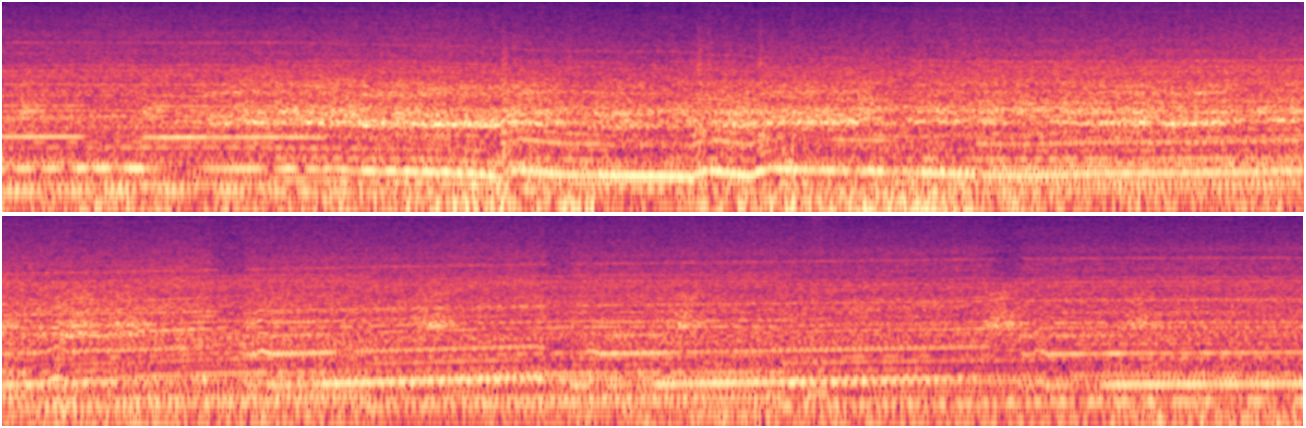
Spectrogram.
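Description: Other racing car engines drone close by.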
